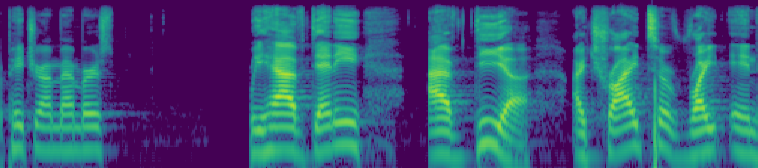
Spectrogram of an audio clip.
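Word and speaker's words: Avdija: corrected so many times on stream i keep pronouncing it abdijah but it's fda so denny abdia in a smaller sample size looks really good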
